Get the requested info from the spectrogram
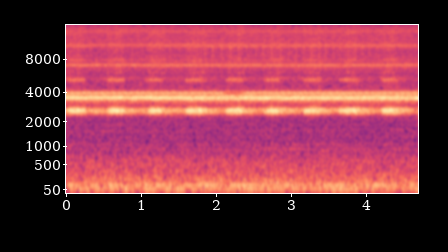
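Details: Snowy Tree Crickets and Four-spotted Tree Crickets in a summer nighttime chorus in the open space of Chautauqua, Boulder, Colorado: a steady high-pitched trill under evenly pulsed chirps repeating almost twice a second, continuous and unbroken, with faint low rumble beneath.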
